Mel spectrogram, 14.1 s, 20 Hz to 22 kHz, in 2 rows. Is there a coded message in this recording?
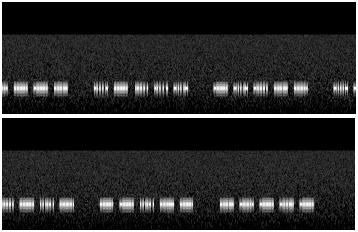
Yes: Hellschreiber (Feld-Hell, 122.5 baud) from 0.0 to 13.3 s, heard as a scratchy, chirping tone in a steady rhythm, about 900 Hz. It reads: … U87VM BMPQO NPSJZ 6BJG6 QDBRB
